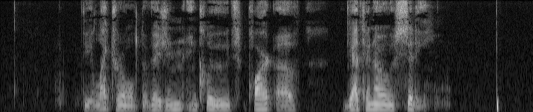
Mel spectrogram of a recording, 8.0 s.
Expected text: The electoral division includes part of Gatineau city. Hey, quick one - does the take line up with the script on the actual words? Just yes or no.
yes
